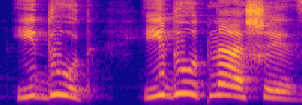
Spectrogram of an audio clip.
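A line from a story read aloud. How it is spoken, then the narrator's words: Yelled. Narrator (Russian): заорал Зоб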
